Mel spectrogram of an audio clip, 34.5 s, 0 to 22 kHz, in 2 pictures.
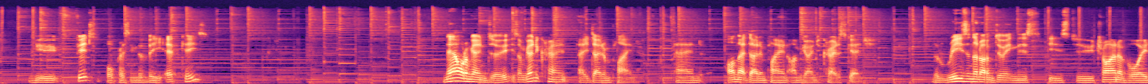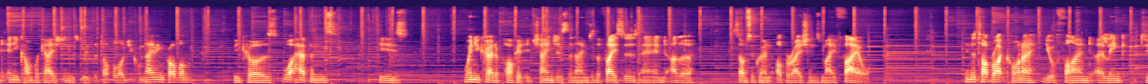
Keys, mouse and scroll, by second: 0.2 v, 0.8 f.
